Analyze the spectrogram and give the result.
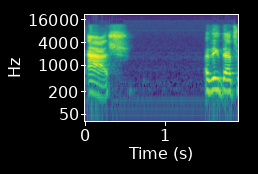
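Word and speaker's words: Æ: okay i'm um it's the ae symbol is pronounced ash i think that's right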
